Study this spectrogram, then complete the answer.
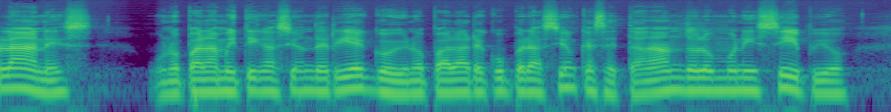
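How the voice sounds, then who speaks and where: The recording is dry and close with no echo as a man talks very fast in a fairly high pitch. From Puerto Rico, Cabo Rojo. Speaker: podcast co-host, planner. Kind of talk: casual interview.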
